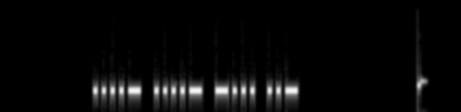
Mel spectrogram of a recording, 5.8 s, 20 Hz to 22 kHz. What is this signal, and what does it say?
Morse code, heard as a keyed tone, about 22 wpm, 700 Hz. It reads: 44BU
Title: Four Challenging Letter-Number Combinations 22wpm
